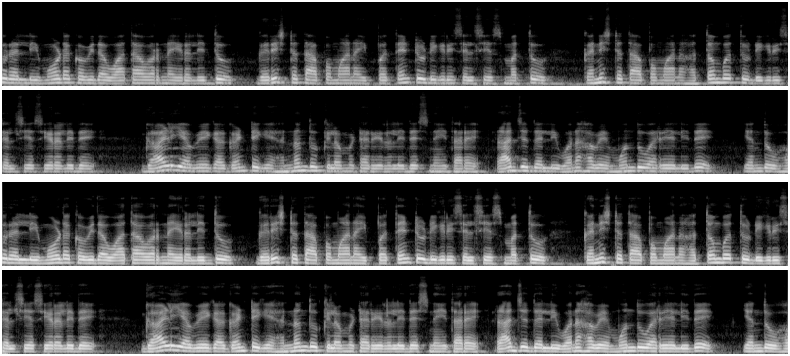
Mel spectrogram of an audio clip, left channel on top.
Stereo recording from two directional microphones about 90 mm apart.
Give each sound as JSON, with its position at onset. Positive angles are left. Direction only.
{"t": 0.0, "sound": "speech", "side_deg": -30}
